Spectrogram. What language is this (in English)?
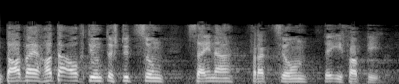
German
